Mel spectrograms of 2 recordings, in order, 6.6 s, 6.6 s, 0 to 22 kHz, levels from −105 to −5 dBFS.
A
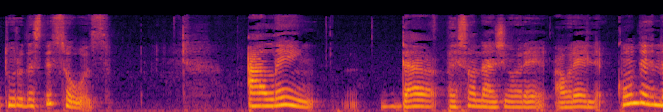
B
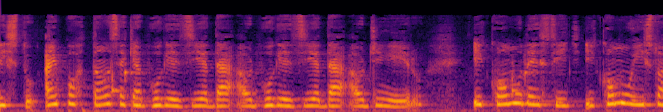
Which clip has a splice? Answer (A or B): B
